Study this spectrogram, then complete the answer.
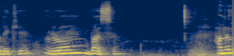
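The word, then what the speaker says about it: rhombus: देखिए रोंबस हम लोग इसको या पढ़ता है रोंबस पड़ते हैं यहां पर आ रहे साथ है एक साइलेंट है अगर साइलेंट नहीं रहता तो यहां पर हम ब्रह्म बस पर देते बट यह हम बस ने रोंबस है एच क्या है साइलेंट है तो एक साइड का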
